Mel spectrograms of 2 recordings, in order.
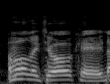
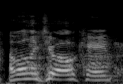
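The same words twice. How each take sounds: First: Said in the usual way. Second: Laughing it off, higher and bright. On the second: Real, not acted. Host teasing the channel, laughing it off. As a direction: giggle through the joke.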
